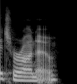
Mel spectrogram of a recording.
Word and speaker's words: Toronto: I just say Toronto. – Oh, Toronto. – I get rid of that T. – Hmm. – Throw it right out the window. – I like it. – Toronto.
